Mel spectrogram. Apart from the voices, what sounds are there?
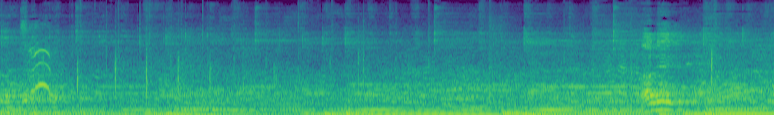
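audience applause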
